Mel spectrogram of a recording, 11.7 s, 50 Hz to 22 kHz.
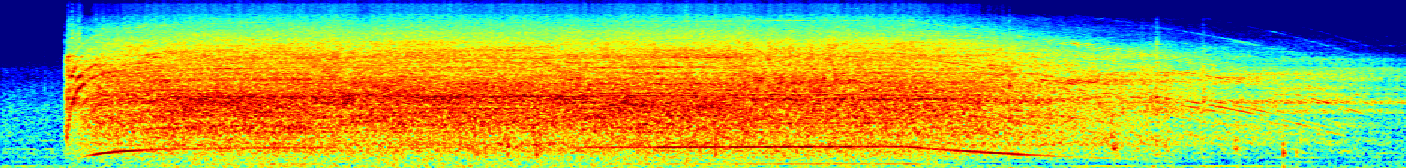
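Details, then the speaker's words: Bosch GWS 060 angle grinder that ran weak and cut in and out, after cleaning dirty carbon brushes: motor spins up to a clean, steady high whine, holds speed, winds down smoothly; runs normally again. "แล้วก็ลองเปิดเครื่องดูปรากฏว่าเครื่องกลับมาทำงานได้เป็นปกติแล้วนะครับ"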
